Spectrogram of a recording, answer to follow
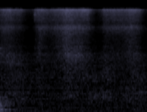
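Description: Paintbrush stroking wall paint onto a plastered wall: a few soft rubbing swishes.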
